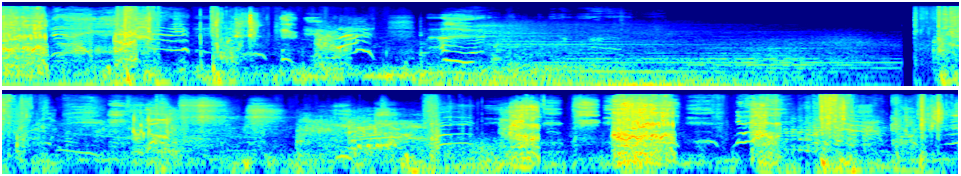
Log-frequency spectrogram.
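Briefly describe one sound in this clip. Heavy blows thud and smack in a fight.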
